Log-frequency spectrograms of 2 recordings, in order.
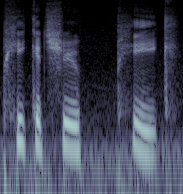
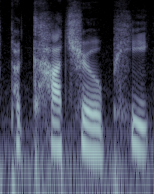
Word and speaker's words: Picacho Peak: said in my video welcome to Pikachu peak because it's spelled very similar but later learned from my loving viewers that it is Picacho Peak here the famous rock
